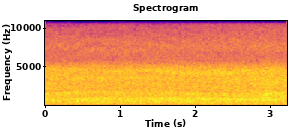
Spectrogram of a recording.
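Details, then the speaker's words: Carrier Weathermaster rooftop unit whose two condenser fans were replaced and rewired from a shared bad capacitor to two separate capacitors. Steady even whoosh at full speed with no knocks or rubbing: normal condenser fan operation. "hey youtubers here's this weather master series a carrier unit both fans were out you can see they're running"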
